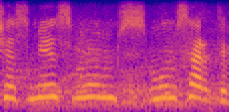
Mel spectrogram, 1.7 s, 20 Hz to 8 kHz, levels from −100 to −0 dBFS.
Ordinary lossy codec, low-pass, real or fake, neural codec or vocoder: Opus, 16 kbps; 7.2 kHz; real; none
